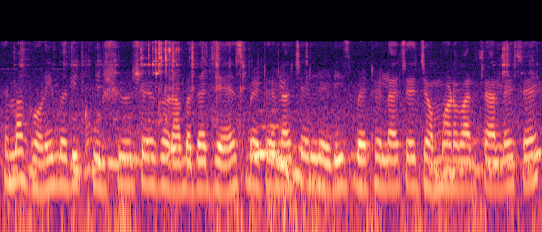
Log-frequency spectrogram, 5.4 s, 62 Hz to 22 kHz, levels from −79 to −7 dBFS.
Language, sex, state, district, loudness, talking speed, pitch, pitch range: Gujarati, female, Gujarat, Gandhinagar, -15 LUFS, 175 wpm, 195 Hz, 185-205 Hz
